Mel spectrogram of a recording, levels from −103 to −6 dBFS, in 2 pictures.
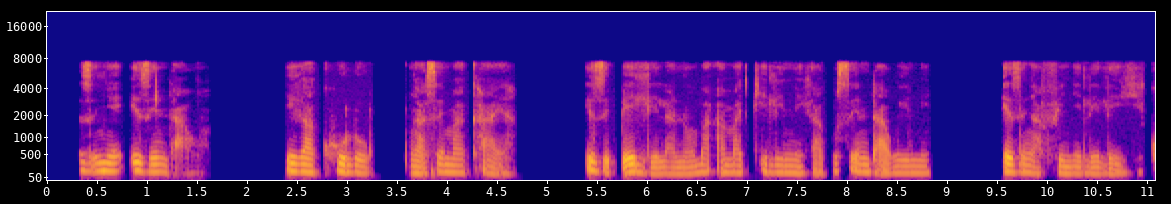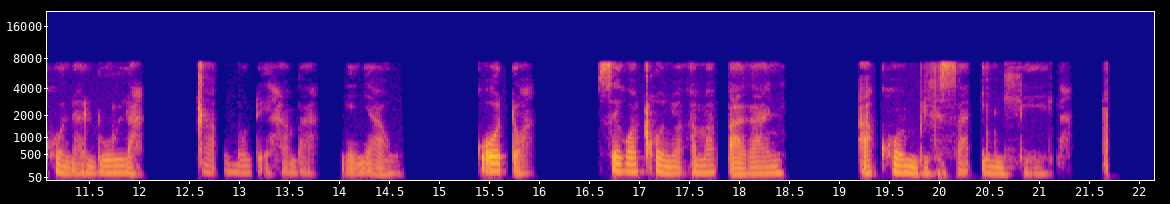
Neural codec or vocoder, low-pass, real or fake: none; 7.2 kHz; real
